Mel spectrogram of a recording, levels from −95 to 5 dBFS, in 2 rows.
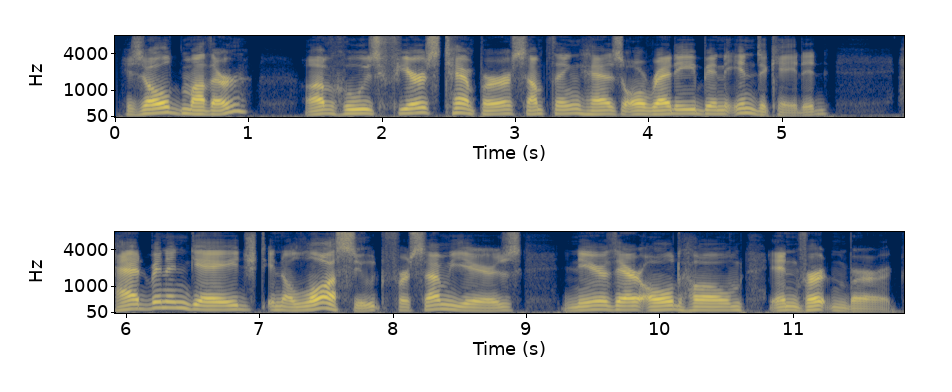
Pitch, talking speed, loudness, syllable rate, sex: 135 Hz, 140 wpm, -17 LUFS, 4.2 syllables/s, male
